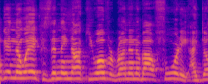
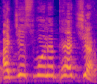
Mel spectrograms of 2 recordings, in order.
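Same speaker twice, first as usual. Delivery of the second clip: put-on higher, sweet little kid voice; little kid asking to pet a goat, high and sweet; child voice; 8 semitones higher than usual. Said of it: "kid's line".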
